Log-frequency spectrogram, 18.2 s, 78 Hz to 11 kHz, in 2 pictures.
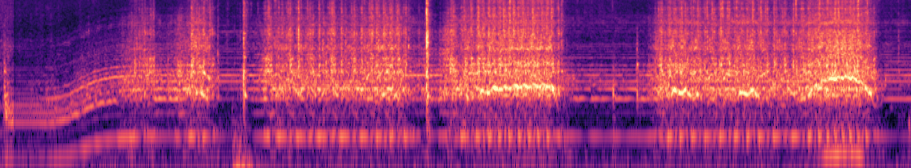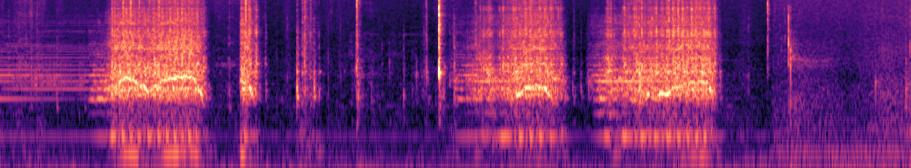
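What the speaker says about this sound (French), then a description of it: "Nous allons maintenant piquer à 1 cm du bord." A sewing machine stitches 1 cm from the edge of the fabric in repeated start-stop runs, with short pauses and small clicks between the bursts of steady whirring.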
